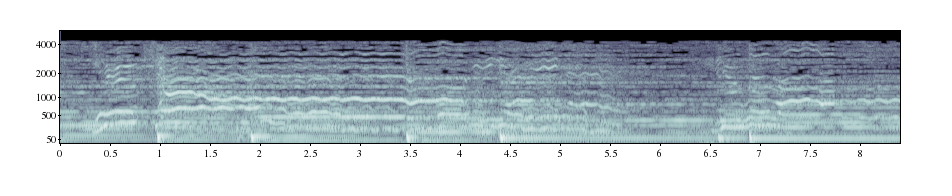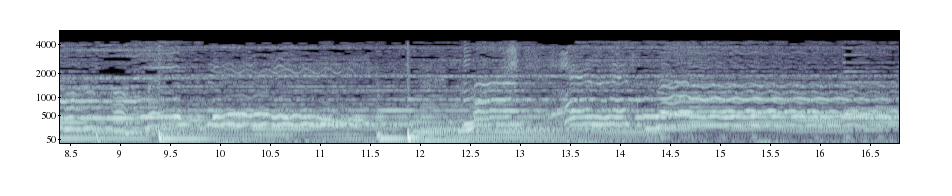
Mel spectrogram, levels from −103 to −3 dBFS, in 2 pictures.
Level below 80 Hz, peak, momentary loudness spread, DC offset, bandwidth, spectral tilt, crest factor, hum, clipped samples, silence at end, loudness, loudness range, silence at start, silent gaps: -30 dBFS; -4 dBFS; 8 LU; 0.1%; 4.5 kHz; -10.5 dB/octave; 16 dB; none; under 0.1%; 0 s; -20 LUFS; 6 LU; 0 s; none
